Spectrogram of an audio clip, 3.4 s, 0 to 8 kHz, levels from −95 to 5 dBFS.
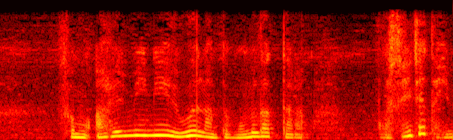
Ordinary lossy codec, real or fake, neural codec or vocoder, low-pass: none; fake; codec, 24 kHz, 0.9 kbps, WavTokenizer, medium speech release version 2; 7.2 kHz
